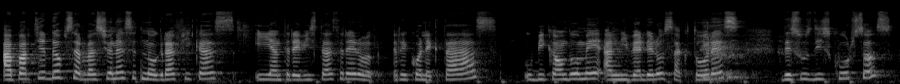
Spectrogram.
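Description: A woman's voice: fairly high pitch, fairly even intonation, sharp tone. A young woman with a French accent, French her first language, presenting her doctoral research in careful, hesitant Spanish at an academic conference. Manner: careful, measured delivery with hesitations. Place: lecture hall with a large audience.

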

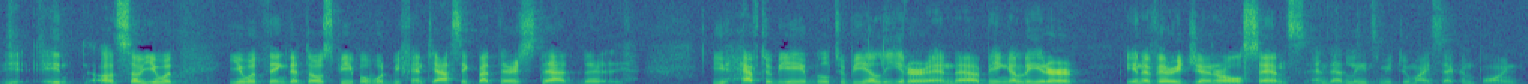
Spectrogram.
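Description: A man in his thirties, an orchestra conductor, giving an informal lecture in a classroom, halting and restarting often but growing animated, recorded by a camera across the room. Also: on the high side, clean tone. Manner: halting, many restarts and fillers, grows animated. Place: classroom with projector.

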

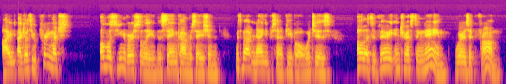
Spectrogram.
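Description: A man's voice: medium pitch, fairly quick. Wry man on a dull lo-fi recording. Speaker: podcast co-host. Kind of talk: casual podcast discussion.

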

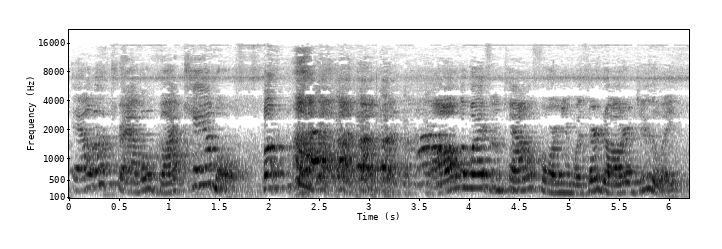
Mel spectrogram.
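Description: A woman reads a humorous script aloud in an amused way, pausing deliberately between phrases. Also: sits high, animated. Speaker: family reunion speaker reading a comic Mad Lib aloud. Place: garage full of seated relatives. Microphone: camera a few meters away. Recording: distant camera mic, echoey garage, loud noise.

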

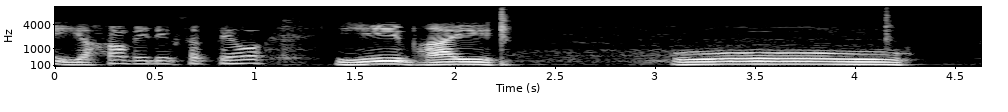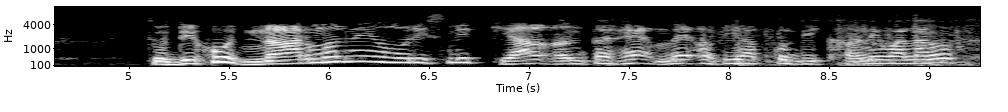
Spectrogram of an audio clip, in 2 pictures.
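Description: A man hosting a casual product showcase, talking to viewers in an exclamatory, repetitive, hyping way. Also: a little high. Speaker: host of a toy and gadget showcase channel. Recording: slightly dull, echoey room recording.

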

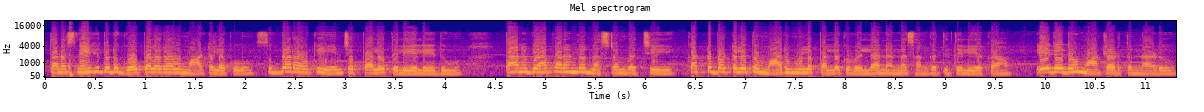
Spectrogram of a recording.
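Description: A woman's voice: medium pitch, a little fast, a little mellow. A woman narrator reading a scripted moral story.

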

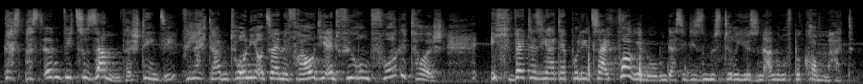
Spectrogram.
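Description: A woman's voice: high-pitched, fast, fairly bright tone, slight background noise. An actress playing a naive, chatty woman angling for a reward in a German crime radio play, rambling and ingenuous. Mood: excited, speculating.

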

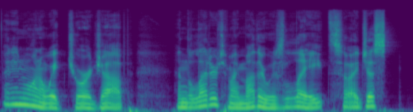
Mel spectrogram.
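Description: A man's voice: mid-range voice, animated, fairly quick, vocal fry, a little mellow, no echo, clean studio sound. A man voicing an anxious schoolboy who protests defensively in an audiobook story. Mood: pleading protest. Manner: defensive, indignant. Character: anxious, protesting schoolboy pleading with his headmaster.

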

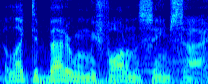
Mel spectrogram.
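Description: A man's voice: mid-range voice, fast, noisy background, close to an everyday voice. An actor playing a cocky, wisecracking male action-hero fighter in a video game cutscene. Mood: wry, urgent.

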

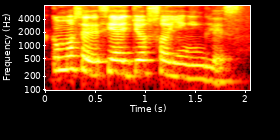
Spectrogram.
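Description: A woman's voice: on the high side, lively intonation, normal speed, fairly bright tone. A young woman teaching English in an online class, explaining exercises patiently and switching between Spanish and English, heard through a laptop on a video call from a small room at home. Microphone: laptop webcam on a video call.

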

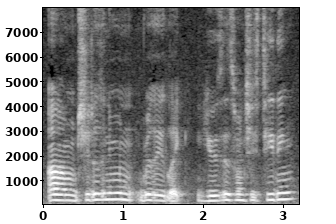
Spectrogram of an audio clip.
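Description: A young woman with a raspy voice, chatting casually as she shows the contents of a bag to the camera in a small room, rambling with many fillers. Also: fairly high pitch, fairly even intonation, normal speed. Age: young adult. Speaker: mom vlogger. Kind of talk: casual show-and-tell vlog. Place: small indoor room against a plain wall.

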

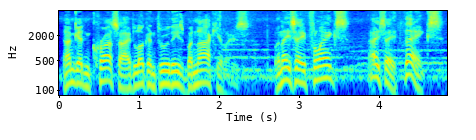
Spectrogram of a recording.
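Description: An actor with an American accent playing a gruff, sarcastic, war-weary army sergeant in a radio drama. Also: male voice, medium pitch, very animated, normal speed, over music, lightly acted. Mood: wry, weary. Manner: sarcastic, wisecracking, blunt.

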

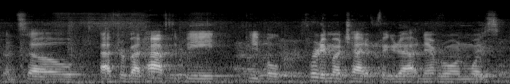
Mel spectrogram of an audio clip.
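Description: A man's voice: medium pitch, little pitch movement, brisk. A middle-aged man casually recounting a race, step by step. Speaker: sailing competitor. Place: large covered open-sided patio. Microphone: camera a few feet away. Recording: echoey pavilion, clear background noise.

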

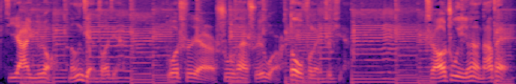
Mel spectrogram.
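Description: A man voice-acting an impulsive, soft-hearted young bookstore boss in a Chinese audio drama, exclaiming and animated. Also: medium pitch, normal speed, over music, natural voice. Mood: earnest, insistent. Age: young adult. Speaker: voice actor.

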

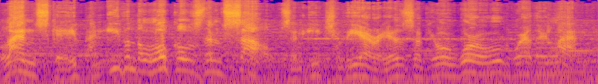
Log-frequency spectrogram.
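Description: A man's voice: fairly high pitch, lively intonation, unhurried, music in the background. A man voicing a tiny old alien scientist in a video game, speaking in a condescending, pedantic way. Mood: lecturing, grave. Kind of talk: video game cutscene acting.

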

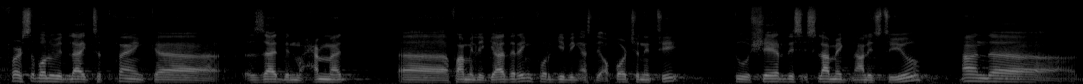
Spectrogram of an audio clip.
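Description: A middle-aged man hosting a lecture, introducing the speaker in a measured way with many pauses, speaking through a desk microphone on an outdoor stage. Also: mid-range voice, a bit bright. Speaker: host. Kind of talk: formal introduction. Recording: long reverb of a large open venue.

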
